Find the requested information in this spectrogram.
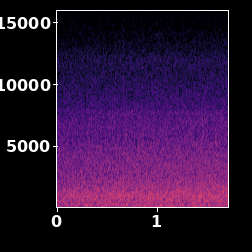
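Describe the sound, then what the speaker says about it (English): Glacial meltwater from melting snow rushing down a clear, rocky stream feeding into a river, a loud steady broadband wash of flowing water with no breaks. "This is just another feed into that river."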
